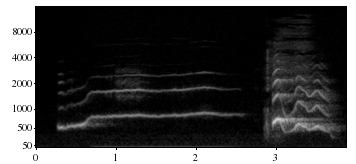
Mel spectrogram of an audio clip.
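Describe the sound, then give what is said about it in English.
A synthetic dog-like sound from a translator rendering the phrase "I would really like a bone" into dog language: a long, steady electronic howl lasting about two seconds, a short pause, then a brief warbling yelp. Loud, with no talking. “I would really like a bone translated into dog ears.”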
